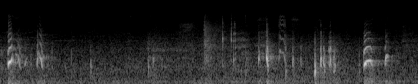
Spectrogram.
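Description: Dry-erase marker squeaking on a whiteboard while writing. There are a couple of brief squeaks at the start, then a run of short squeaky strokes from about halfway through to near the end.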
